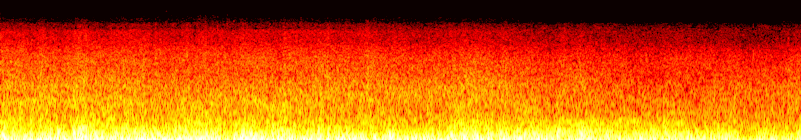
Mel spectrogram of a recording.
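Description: Wind buffeting the camera microphone on a moving electric scooter: a churning low-pitched wind noise that eases slightly near the end. The noise comes from strong wind.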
